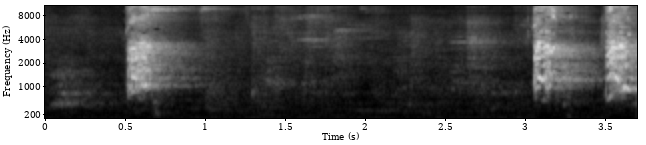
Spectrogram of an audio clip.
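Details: Belgian Malinois dogs, black and red-black coated males at a breeding kennel in Vietnam, giving a few loud, harsh barks separated by a quiet gap of about two seconds, with a final pair of barks close together.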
